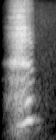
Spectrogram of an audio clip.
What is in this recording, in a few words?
Vox Casting jp; Frey; kingsraid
